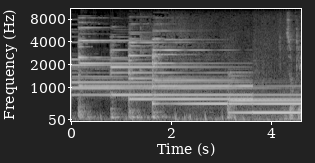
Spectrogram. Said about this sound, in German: die besonderen Glockenspiele in Mechelen in Belgien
